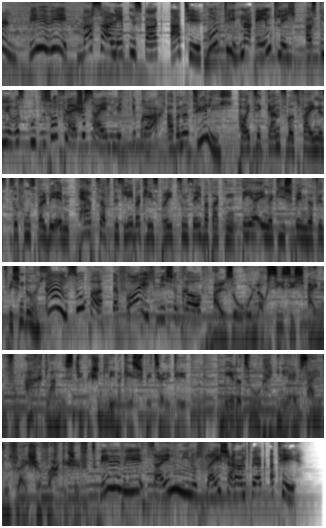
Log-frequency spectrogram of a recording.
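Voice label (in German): Kinder Showreel, Kinderstimmen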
